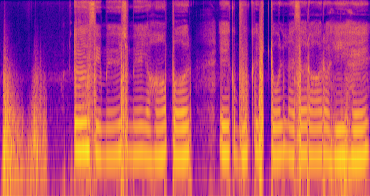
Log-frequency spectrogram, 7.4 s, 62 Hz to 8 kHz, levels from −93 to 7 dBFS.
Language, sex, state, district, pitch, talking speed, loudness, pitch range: Hindi, male, Rajasthan, Jaipur, 170 Hz, 95 wpm, -12 LUFS, 160-175 Hz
